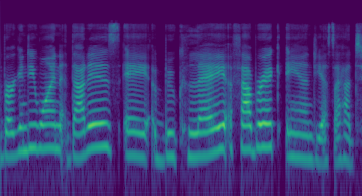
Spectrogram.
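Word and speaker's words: bouclé: that corner the burgundy one that is a boule Fabric and yes I had to uh Google the pronunciation of bouay and it's actually a trending fabric right now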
